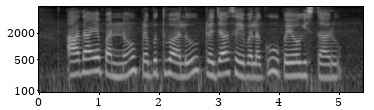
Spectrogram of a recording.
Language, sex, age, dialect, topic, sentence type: Telugu, female, 25-30, Telangana, banking, statement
